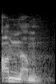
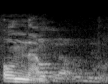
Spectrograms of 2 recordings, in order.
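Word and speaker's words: אָמְנָם: But here it doesn't work because here it's akan has to be pronounced as an o.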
